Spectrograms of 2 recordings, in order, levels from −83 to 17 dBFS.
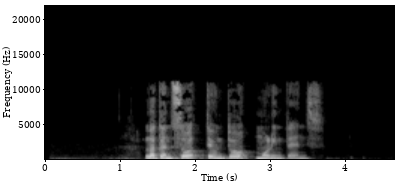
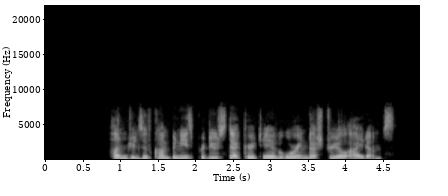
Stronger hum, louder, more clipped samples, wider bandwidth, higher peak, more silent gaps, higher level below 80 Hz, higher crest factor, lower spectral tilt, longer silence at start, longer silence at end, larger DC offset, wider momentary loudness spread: neither; first, -16 LUFS vs -20 LUFS; neither; first, 11.5 kHz vs 7.8 kHz; about the same, 0 dBFS vs -2 dBFS; neither; about the same, -62 dBFS vs -60 dBFS; about the same, 18 dB vs 18 dB; about the same, -4.5 dB/octave vs -5 dB/octave; first, 1.35 s vs 0.9 s; first, 1.05 s vs 0.35 s; neither; first, 16 LU vs 6 LU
